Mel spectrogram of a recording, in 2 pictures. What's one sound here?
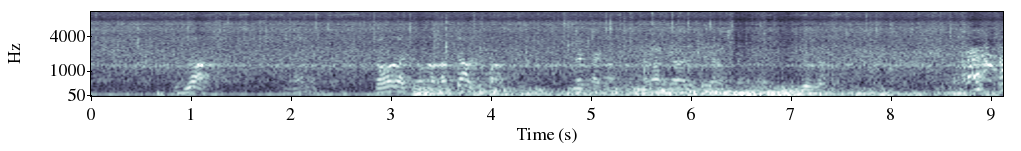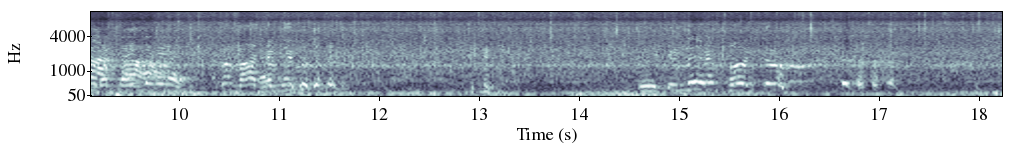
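A man talks loudly over the rain, close by.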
